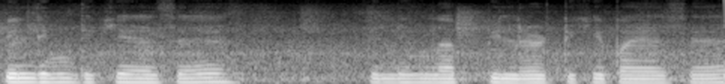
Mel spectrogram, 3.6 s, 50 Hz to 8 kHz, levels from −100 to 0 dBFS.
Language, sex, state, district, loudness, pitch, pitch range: Nagamese, male, Nagaland, Kohima, -16 LUFS, 130 Hz, 130-140 Hz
